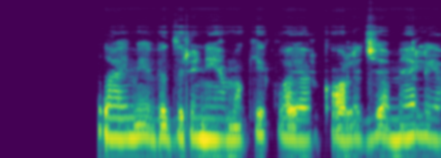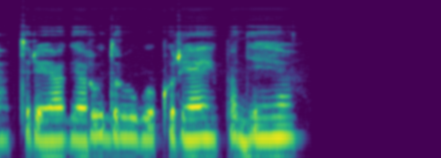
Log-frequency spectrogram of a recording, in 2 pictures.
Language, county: Lithuanian, Kaunas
